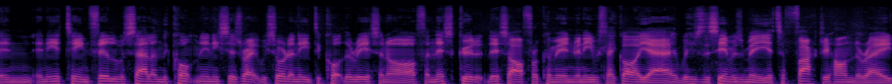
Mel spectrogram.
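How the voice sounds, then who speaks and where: Very fast and with hardly any pauses, a man speaks in a fairly low, bright, sharp voice. His intonation is flat and monotone, on a very clean recording with a silent background. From Northern Ireland. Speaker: motorcycle road racer. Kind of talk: casual interview.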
